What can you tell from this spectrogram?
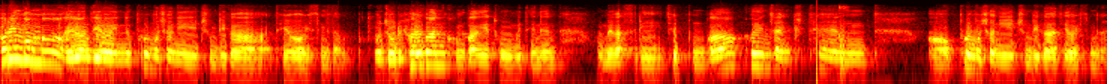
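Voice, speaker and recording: A high-pitched man's voice at a fairly quick pace, with very wide swings in pitch. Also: big swings in loudness. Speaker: health supplement presenter. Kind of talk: sales pitch. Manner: fast.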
